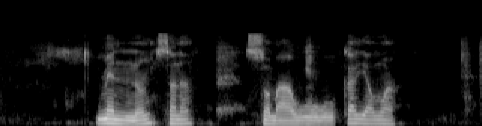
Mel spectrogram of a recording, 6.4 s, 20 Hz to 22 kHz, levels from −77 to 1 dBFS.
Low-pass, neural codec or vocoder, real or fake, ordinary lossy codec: 7.2 kHz; codec, 16 kHz, 2 kbps, X-Codec, HuBERT features, trained on LibriSpeech; fake; AAC, 64 kbps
